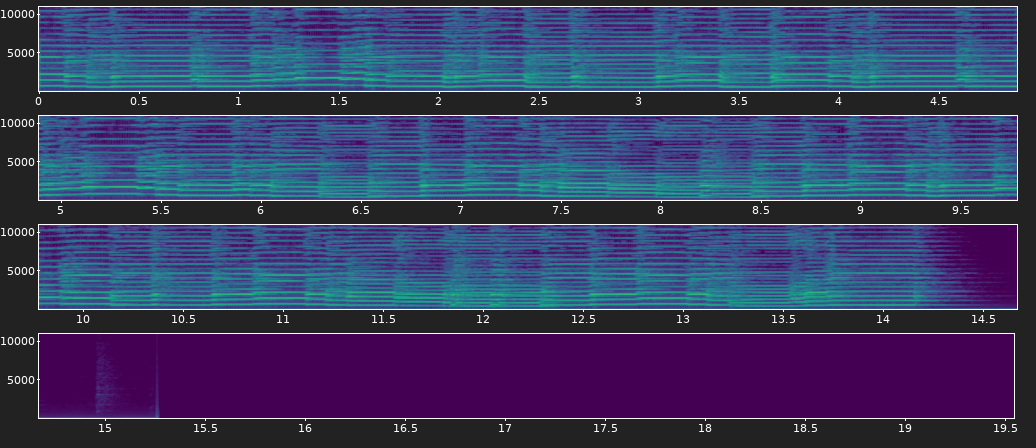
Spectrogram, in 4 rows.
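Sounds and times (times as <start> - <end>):
Maraichine branle folk dance tune: 0.0 - 15.3.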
